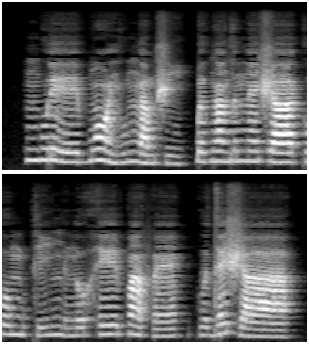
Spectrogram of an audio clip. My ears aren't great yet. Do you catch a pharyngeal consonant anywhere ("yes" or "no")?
no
